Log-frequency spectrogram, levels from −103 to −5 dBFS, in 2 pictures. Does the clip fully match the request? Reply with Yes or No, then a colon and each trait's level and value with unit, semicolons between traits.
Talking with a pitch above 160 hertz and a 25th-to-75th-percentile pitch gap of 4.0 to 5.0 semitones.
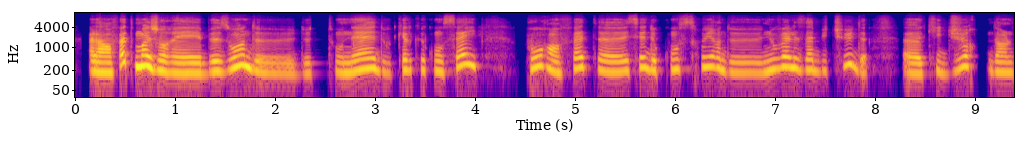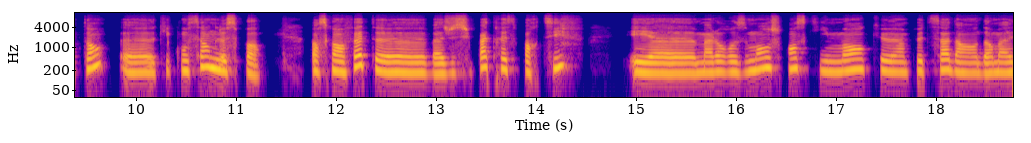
Yes: high, 190 Hz; average, 4.4 semitones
